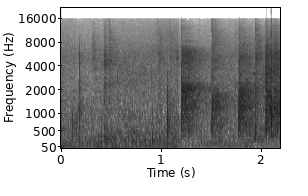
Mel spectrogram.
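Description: Scattered hand claps from a seated audience, a few at first, then thicker from about halfway, building into applause near the end.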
